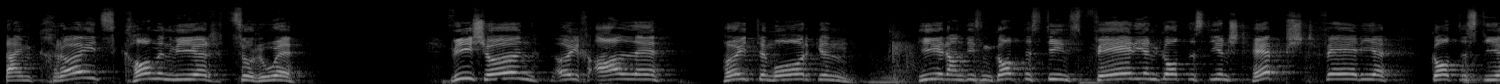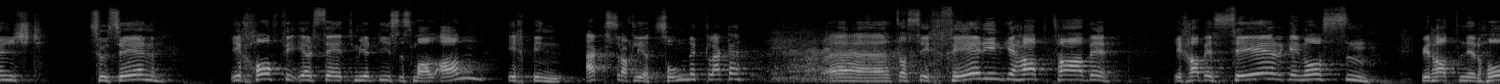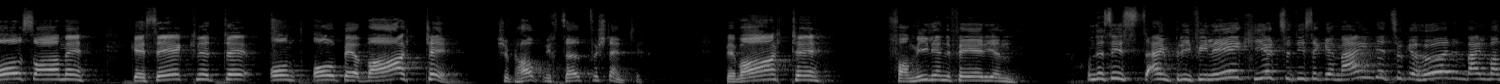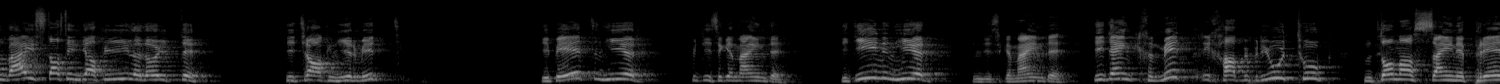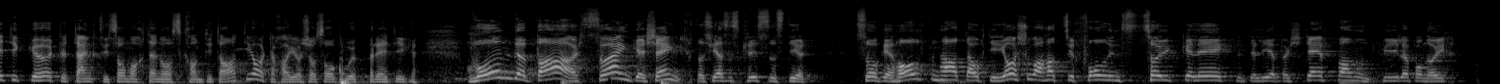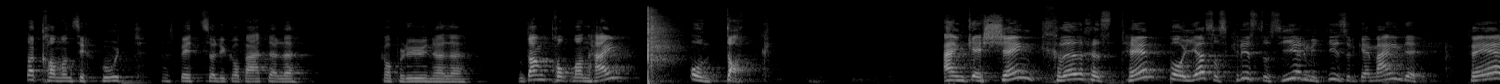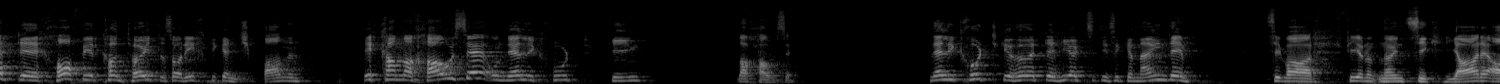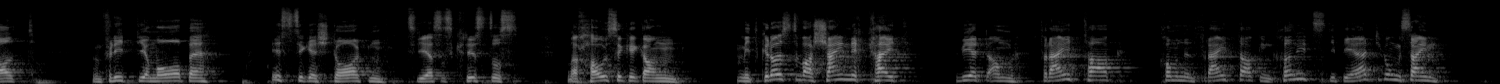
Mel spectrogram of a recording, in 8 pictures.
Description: Eine Predigt über Jesaja 64: Inmitten von Not ruft Jesaja zu Gott – und wir entdecken: Gott ist nicht nur Richter, sondern unser Vater.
